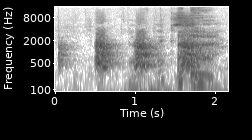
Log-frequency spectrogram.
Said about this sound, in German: Hast du mal die scheiße Hundegeräusche aus?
